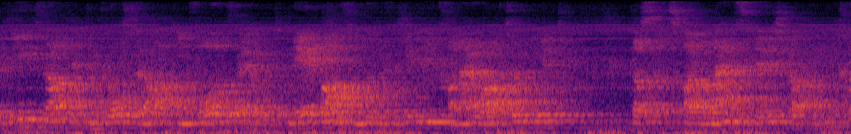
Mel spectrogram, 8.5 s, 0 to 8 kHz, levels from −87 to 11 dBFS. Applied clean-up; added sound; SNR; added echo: none; Traffic noise, roadway noise; 14 dB; reverberation time 1.9 s.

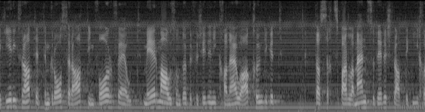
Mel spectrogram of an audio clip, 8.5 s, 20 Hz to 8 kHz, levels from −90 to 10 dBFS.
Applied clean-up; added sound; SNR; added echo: none; none; none; none.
